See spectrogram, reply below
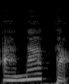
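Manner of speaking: pitch peak then drop within anata. Teaching pitch accent patterns, example of the downstep type: accent peak then drop on anata. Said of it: "the downstep type, the one which has an accent peak".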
